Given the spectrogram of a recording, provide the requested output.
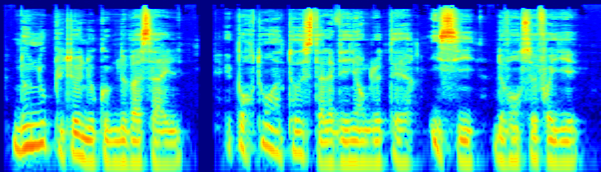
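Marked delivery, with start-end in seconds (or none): none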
